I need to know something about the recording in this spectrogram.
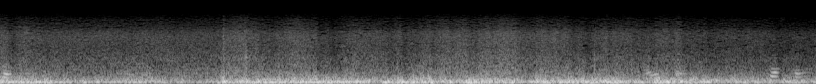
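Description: Wind buffeting the microphone outdoors: a loud, steady low rumble.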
